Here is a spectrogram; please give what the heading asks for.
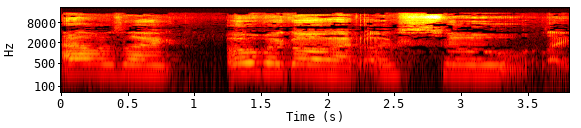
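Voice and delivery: talking through a yawn, words stretched. Vlogger who just woke up starts telling viewers about a nightmare, yawning while talking. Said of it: "I'm yawning".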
